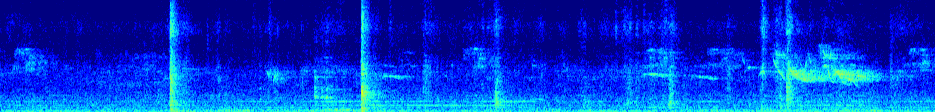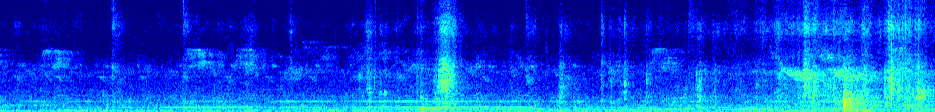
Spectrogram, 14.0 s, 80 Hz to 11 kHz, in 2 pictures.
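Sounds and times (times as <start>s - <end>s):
bird chirping: 4.8s - 11.0s.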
